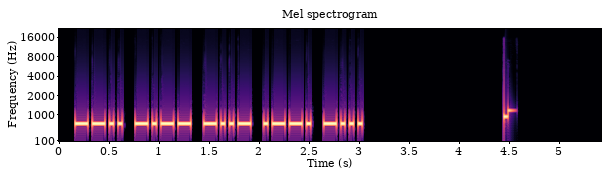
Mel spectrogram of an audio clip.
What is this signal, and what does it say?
Morse code, heard as a keyed tone, about 27 wpm, 700 Hz. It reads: ZYXPB
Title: Code Groups - 5 Letter:Numbers - 28wpm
